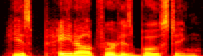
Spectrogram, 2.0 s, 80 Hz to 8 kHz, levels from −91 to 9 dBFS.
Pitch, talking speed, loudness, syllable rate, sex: 180 Hz, 205 wpm, -16 LUFS, 4.2 syllables/s, female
